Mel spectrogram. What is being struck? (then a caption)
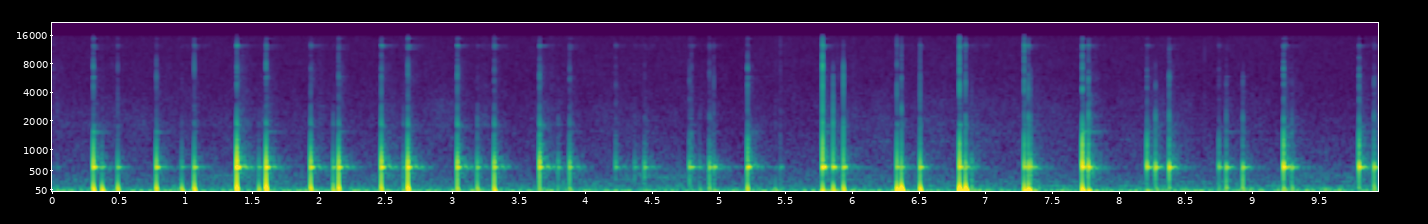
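Can-shaped glass cup. An empty, hollow clear glass cup shaped like a beer can, with a printed logo, is tapped with long red nails in a quick, uneven rhythm. Each tap gives a sharp click with a short glassy ring near 580 Hz that dies away almost at once.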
